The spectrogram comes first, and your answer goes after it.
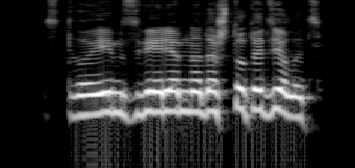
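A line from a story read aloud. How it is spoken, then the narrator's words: Growled reply. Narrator (Russian): Зарычал в ответ мужчина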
